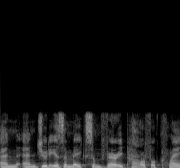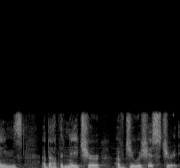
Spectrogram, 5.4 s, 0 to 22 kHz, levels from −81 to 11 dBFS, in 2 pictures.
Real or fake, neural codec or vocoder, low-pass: real; none; 7.2 kHz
